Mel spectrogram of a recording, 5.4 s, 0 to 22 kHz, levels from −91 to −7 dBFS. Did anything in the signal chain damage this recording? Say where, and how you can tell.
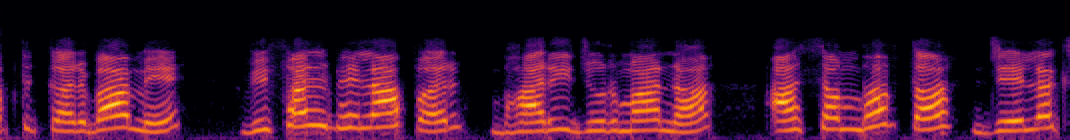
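Yes. The damage comes from the codec stage: this speech has been through the AMR wideband (HD Voice) codec at a low rate, and the sound points to 8.85 kbit/s. Nothing is present above 6.8 kHz throughout the clip. The codec damage is plainly audible as a rough, raspy texture, because at this rate the pulse excitation driving the vocal tract model is coarsely quantised. The top band above 6.4 kHz is filled with shaped noise, not real signal.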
